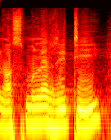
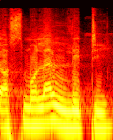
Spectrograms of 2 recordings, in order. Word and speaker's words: osmolality: Remember, in any of this discussion, if I ever sound like pronouncing osmolarity, it's actually osmolality, right?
